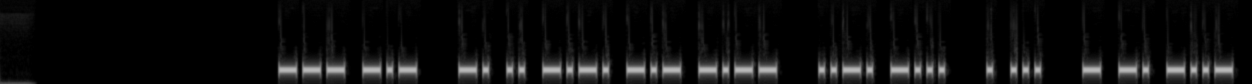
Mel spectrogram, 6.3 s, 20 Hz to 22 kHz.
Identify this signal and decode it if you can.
Morse code, heard as a keyed tone, about 40 wpm, 700 Hz. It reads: OK NICKY FB ES TNX
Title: Practice QSO - Exchange 2 - Info - 40wpm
